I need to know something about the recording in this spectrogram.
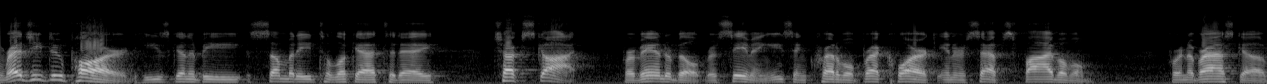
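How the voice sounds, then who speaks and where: Man hosting a loose sports pregame show. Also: medium pitch. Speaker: sports host.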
